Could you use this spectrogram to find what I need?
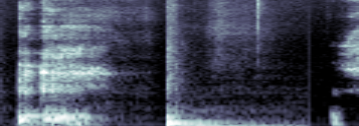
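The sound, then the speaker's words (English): Someone clears their throat: two rough, raspy bursts, each lasting close to a second, separated by a short gap and followed by a brief softer rasp. The sounds are fairly quiet and occur without speech. “I think Sister May clears her throat.”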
